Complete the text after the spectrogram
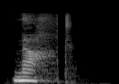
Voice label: nacht, alphabet de native

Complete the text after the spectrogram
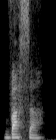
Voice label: wasser, native; alphabet de

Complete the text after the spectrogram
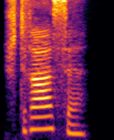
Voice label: straße, native; alphabet de

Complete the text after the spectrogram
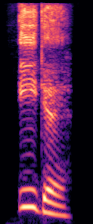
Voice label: igel, alphabet de native

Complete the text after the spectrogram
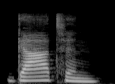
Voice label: garten, native; alphabet de

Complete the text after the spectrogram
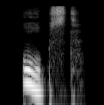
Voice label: obst, alphabet de native

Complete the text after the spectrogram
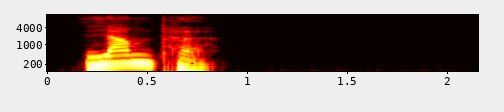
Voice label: lampe, alphabet de native

